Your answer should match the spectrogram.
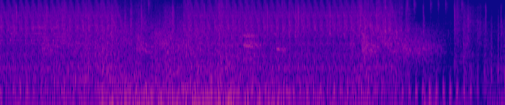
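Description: Rapid gunfire from the Saturn helicopter shooter Soviet Strike, a dense continuous burst of shots and explosions throughout, loud and busy, easing slightly near the end.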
